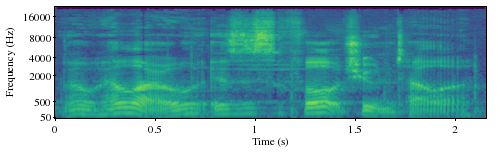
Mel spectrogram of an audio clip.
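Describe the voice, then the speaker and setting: A man's voice: mid-range voice, huge pitch swings, moderate pace, creaky, music in the background. A man giving informal let's play commentary, thinking aloud and swearing casually. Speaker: gamer, let's play host.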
